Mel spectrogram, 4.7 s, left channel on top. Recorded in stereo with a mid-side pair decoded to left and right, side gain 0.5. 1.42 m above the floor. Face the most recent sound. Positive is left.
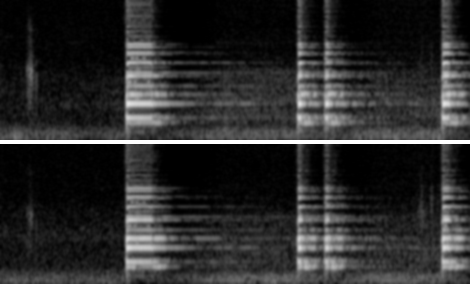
turn(degrees=5)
